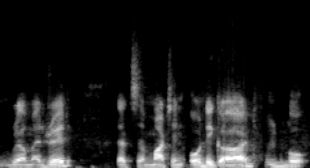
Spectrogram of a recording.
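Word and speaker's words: Ødegaard: madrid that's a martin ode guard uber guard as they pronounce in norway i suppose is uh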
